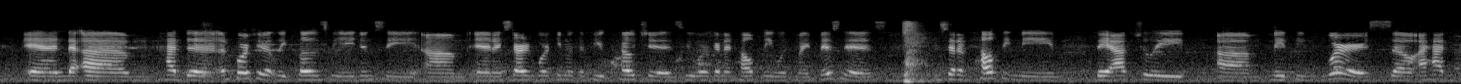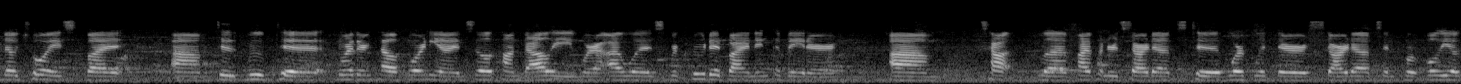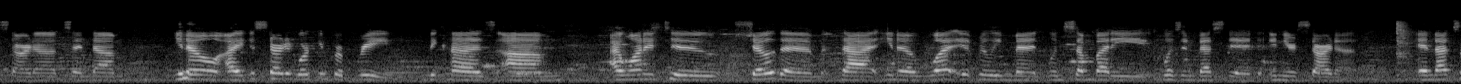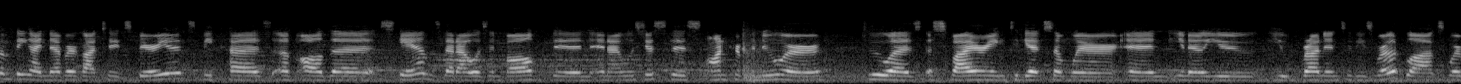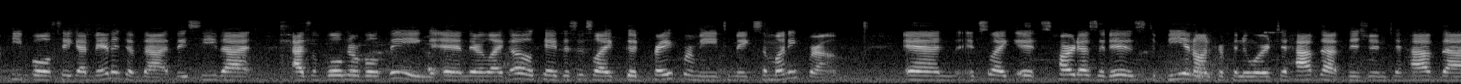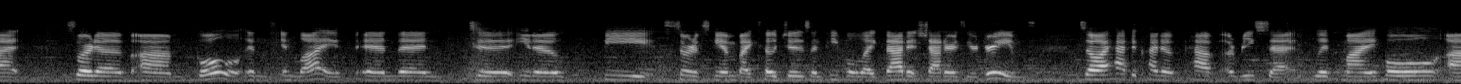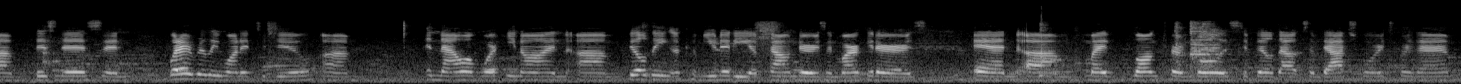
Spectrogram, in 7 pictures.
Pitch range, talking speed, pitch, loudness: 185-215 Hz, 155 wpm, 195 Hz, -23 LUFS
